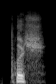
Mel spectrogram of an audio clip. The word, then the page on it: push: American English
